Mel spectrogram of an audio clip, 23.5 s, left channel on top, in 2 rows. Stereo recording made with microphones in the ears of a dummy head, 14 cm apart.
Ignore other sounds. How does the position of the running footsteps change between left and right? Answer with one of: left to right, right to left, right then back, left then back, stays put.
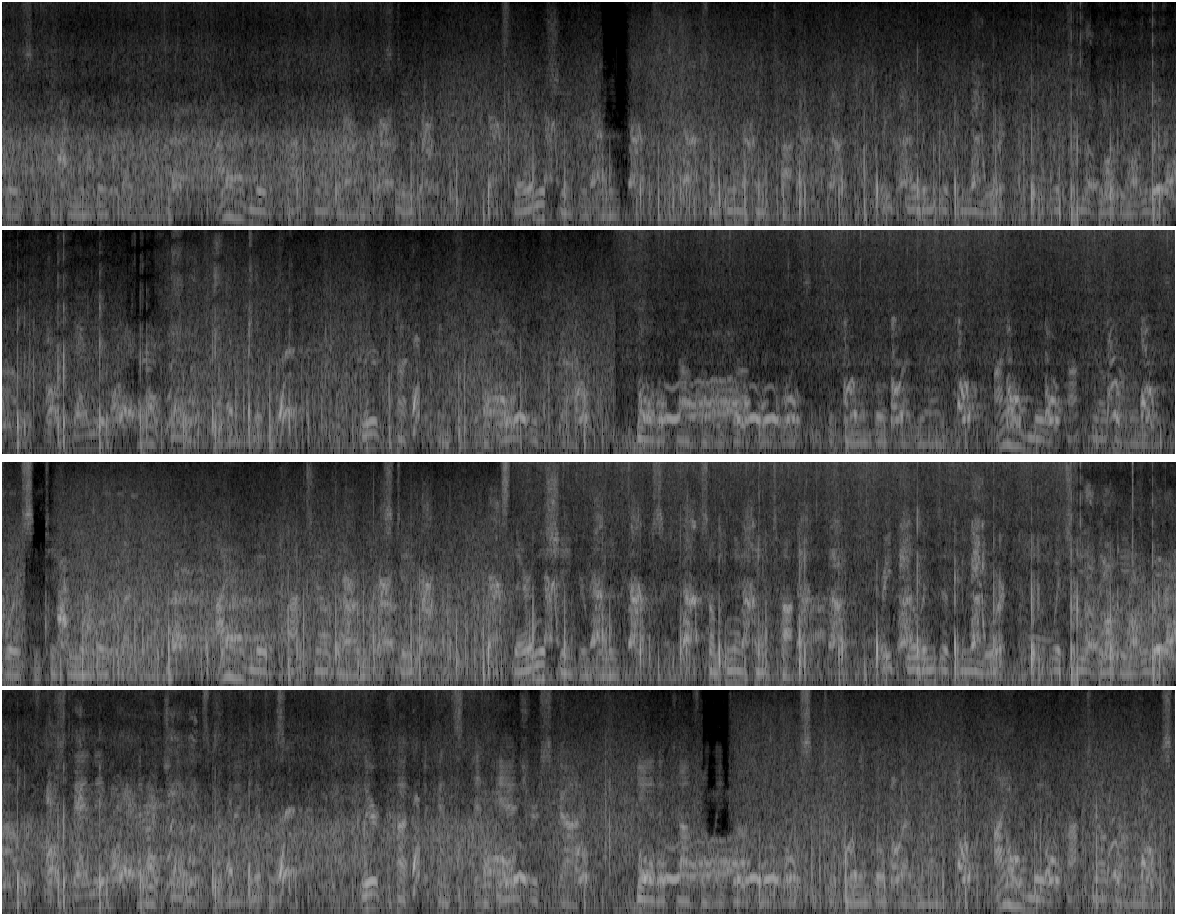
right to left.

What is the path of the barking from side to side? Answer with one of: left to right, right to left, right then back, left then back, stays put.
right to left.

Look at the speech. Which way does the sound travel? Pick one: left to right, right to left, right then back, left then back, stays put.
stays put.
